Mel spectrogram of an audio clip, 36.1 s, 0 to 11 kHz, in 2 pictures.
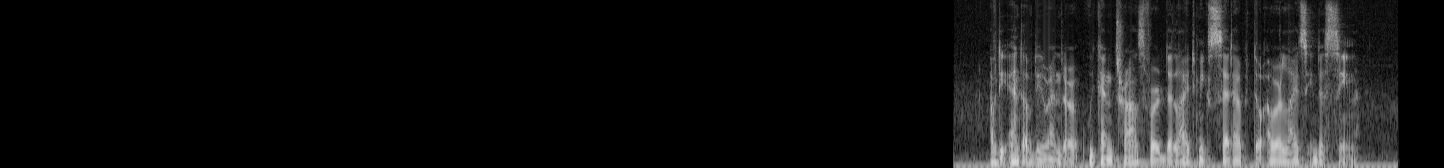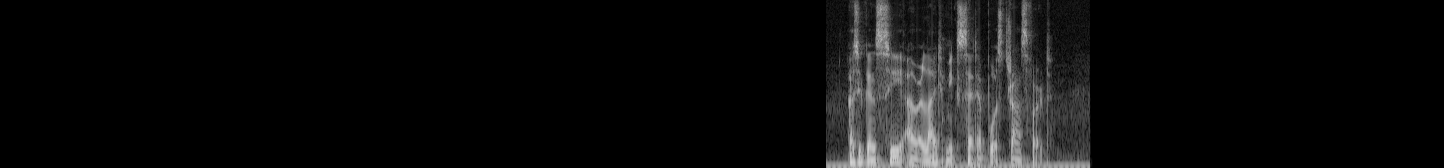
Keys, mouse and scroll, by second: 0.0-2.0 typing, 1.0 click, 1.4 click, 2.3 click, 3.2-5.8 typing, 4.2 click, 6.0 click, 6.5 click, 6.9 5, 7.2 Return, 7.6 click, 8.1 4, 8.4 0, 8.5 click, 9.3 4, 9.9 click, 10.7 4, 10.9 Return, 11.2-14.8 drag, 16.9 click, 18.7 click, 19.7 F3, 19.9 click, 20.6 F3, 22.8 click, 23.9 click, 24.3 click, 24.7 click, 25.8 click, 35.2 click.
